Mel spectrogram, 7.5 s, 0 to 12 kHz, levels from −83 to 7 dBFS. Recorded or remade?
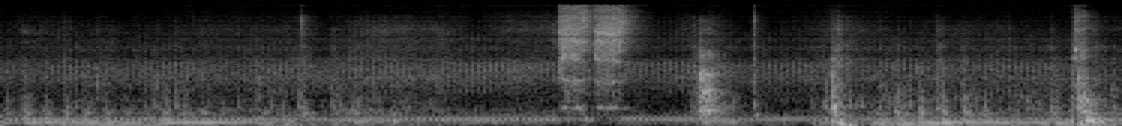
remade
